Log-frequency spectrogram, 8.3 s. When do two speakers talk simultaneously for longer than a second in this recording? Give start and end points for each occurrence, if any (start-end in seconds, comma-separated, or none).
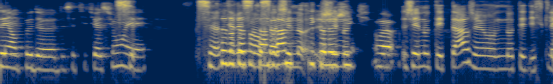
3.0-5.2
